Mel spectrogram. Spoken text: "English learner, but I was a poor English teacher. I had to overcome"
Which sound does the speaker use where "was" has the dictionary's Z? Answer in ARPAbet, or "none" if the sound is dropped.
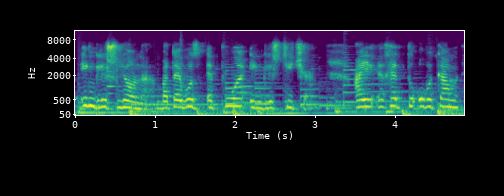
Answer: Z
